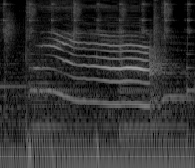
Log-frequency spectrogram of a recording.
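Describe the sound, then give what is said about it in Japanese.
A kitten meows after being stepped on, giving one long, loud cry whose pitch sinks slowly as it goes, with a steady low hum underneath. “子猫だ。 踏んだのかお前。”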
